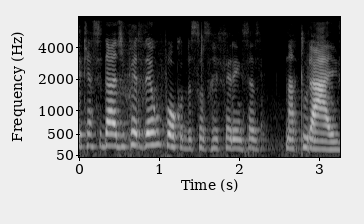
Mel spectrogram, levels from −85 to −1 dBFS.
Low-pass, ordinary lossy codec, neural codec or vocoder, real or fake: 7.2 kHz; none; codec, 44.1 kHz, 7.8 kbps, Pupu-Codec; fake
